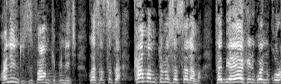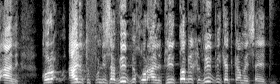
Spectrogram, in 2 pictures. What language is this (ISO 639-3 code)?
swa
